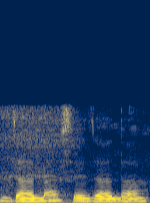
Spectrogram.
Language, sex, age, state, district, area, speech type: Hindi, female, 45-60, Bihar, Madhepura, rural, spontaneous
